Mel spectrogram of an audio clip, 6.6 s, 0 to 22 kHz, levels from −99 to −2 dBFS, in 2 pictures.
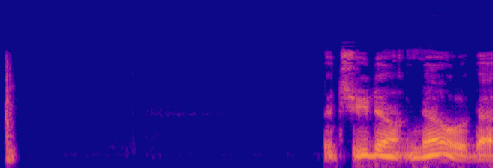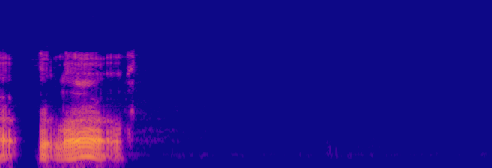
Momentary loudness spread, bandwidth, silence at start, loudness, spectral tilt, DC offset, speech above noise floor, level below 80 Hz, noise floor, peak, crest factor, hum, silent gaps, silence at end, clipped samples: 16 LU; 7.8 kHz; 0.05 s; -31 LUFS; -6 dB/octave; under 0.1%; over 60 dB; -74 dBFS; under -90 dBFS; -14 dBFS; 22 dB; none; none; 2.4 s; under 0.1%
